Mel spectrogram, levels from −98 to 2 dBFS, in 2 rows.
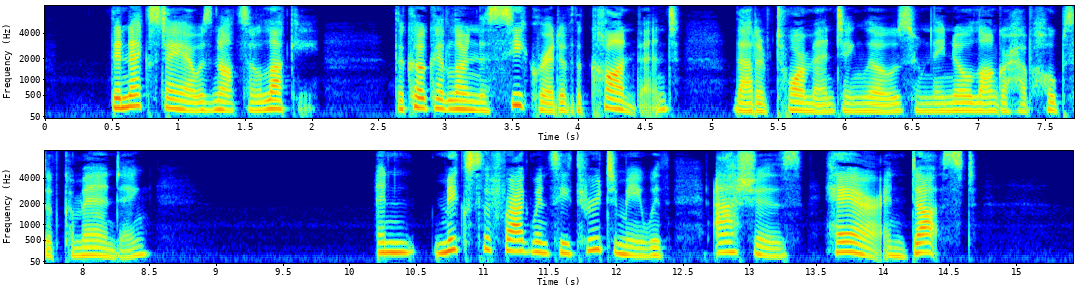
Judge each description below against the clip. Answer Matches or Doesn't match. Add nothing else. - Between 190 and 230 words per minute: Doesn't match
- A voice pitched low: Doesn't match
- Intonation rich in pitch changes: Matches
